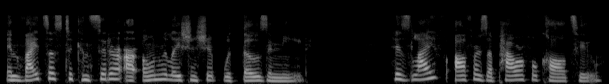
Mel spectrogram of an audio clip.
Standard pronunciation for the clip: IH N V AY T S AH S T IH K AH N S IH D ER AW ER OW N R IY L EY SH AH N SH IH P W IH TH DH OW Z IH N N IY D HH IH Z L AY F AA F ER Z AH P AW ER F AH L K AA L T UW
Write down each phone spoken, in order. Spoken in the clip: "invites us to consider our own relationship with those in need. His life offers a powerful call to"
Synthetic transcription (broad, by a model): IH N V AY T S AH S T IH K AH N S IH D ER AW ER OW N R IY L EY SH AH N SH IH P W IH DH OW Z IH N N IY D HH IH Z L AY F AA F ER Z AH P AW ER F L K AA L T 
